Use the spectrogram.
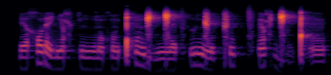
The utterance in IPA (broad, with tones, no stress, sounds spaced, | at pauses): e˩ χ o˥ ɾ ɛ˩ ʎ ĩ˩ ħ k ĩ˩ ŋ͡m õ˩ χ ũ˩ ǃʰ õ˥ ɡ͡ǁ ĩ˩ ŋ͡ǁ ɛ˩ t͡sʼ ɯ˥ ŋ͡ǁ u˩ ǁ u˥ p t͡sʼ ɛ̃˥ ħ ɡ͡ǁ ɤ˩ ǃʼ ɛ̃˩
